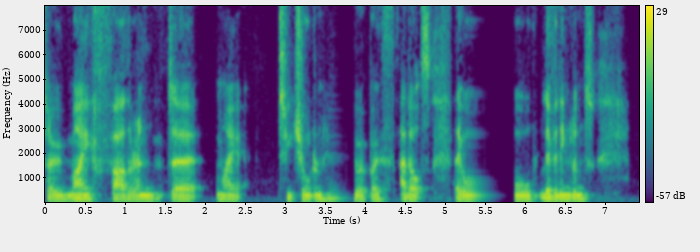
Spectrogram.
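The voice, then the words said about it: English accent. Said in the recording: “as you can tell from my accent, I'm English.”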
